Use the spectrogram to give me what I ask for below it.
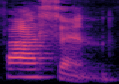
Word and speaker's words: fasten: And we have, for instance, fasten, like this. Fasten. Okay, so this ta is silent as well. We say fasten.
